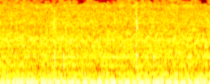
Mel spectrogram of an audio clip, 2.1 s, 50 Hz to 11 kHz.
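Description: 2013 Dodge Ram pickup's engine idling steadily, a low even hum heard from inside the cab.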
